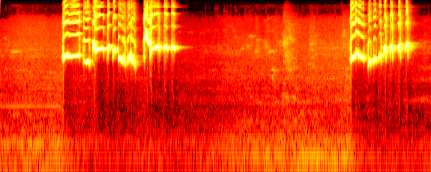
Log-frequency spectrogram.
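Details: Orange-headed thrush (Geokichla citrina) song played to prompt singing in morning and evening: loud, rich whistled phrases of varied, rising and falling notes in two bursts, separated by a pause with a low background hum.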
